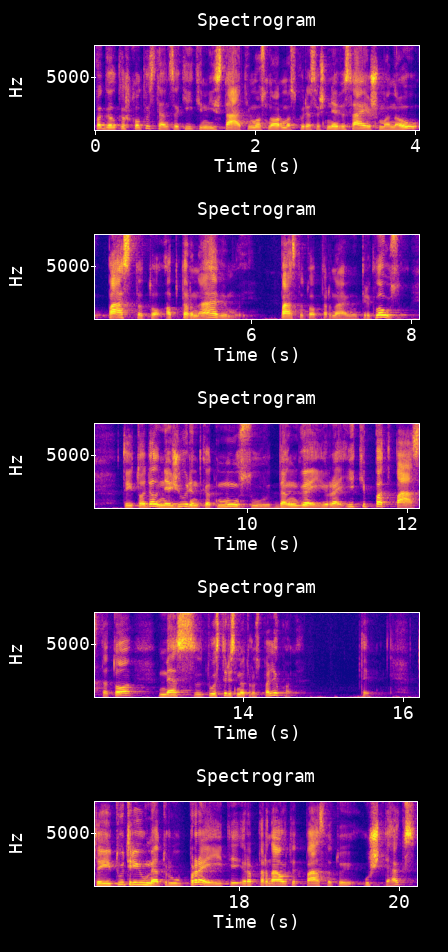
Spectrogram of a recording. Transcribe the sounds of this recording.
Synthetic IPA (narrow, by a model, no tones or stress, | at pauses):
pɑɡɐlˠkɐʃkoːkʲʊst̪ʲɛnsɐkʲiːkʲɪmiːst̪ɑ̰ːt̪ʲiːmoːsnoːrmɐskʊɾʲɛsɐʃnʲɛʋʲɪsɐɪɪʃmɐnɐʊpɑːst̪ɐt̪oːʔɐpt̪ɐrnɑːʋʲɪmʊ̰j | pɑːst̪ɐt̪oːɐp̚t̪ɐɾnɑːʋʲɪmʊɪpʲɾʲɪklˠɐʊsoː | t̪ɐɪt̪oːd̪ʲeːlˠnʲɛʒʲuːɾʲɪnt̪kɐt̪muːsuːd̪ɐŋɡɐiːɾɐɪkʲɪpɐt̪pɑːst̪ɐt̪oːmʲɛst̪uɔst̪ʲɾʲɪsmʲɛt̪ɾʊspɐlʲɪko̰ːmʲɛ | t̪ɐɪpt̪ɐɪt̪uːt̪ʲɾʲɪjuːmʲæt̪ɾuːprɐɛɪt̪ʲɪɪɾɐp̚t̪ɐɾnɐʊt̪ʲɪpɑːst̪ɐt̪ujʊʃʲt̪ʲɛks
